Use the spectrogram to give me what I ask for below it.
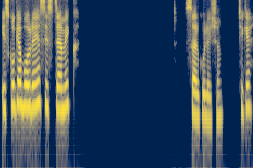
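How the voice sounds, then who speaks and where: With a measured pace and a slightly mellow tone, a high-voiced Indian-accented woman with a somewhat sore throat leads an exam-prep lecture. She draws diagrams on a board while quizzing her class repeatedly and supplying the answers. It's a dry, close recording with no room sound.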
